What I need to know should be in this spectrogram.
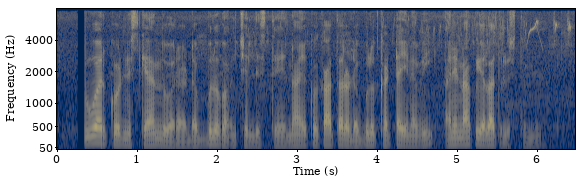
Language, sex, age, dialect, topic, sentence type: Telugu, male, 25-30, Central/Coastal, banking, question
